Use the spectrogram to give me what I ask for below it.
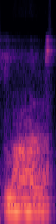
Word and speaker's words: plant: So, the correct answer is plant. Is plant has a long sound.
